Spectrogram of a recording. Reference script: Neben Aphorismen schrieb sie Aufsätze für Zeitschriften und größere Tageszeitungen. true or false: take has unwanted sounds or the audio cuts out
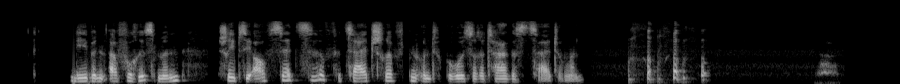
true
